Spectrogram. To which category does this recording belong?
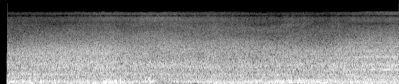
Sound effects > Vehicles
